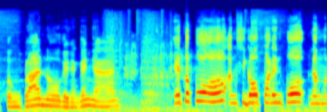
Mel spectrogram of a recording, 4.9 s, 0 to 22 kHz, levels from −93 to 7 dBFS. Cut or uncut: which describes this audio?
uncut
